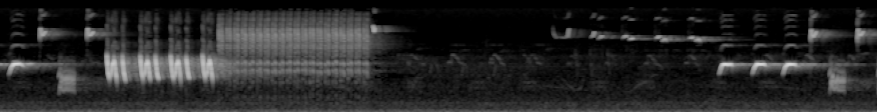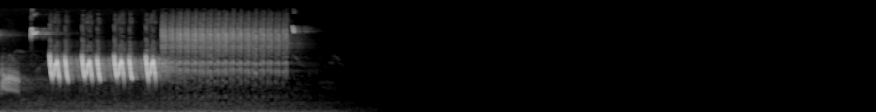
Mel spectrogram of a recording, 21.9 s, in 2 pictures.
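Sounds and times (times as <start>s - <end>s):
common nightingale singing varied phrases: 0.0s - 15.3s.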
